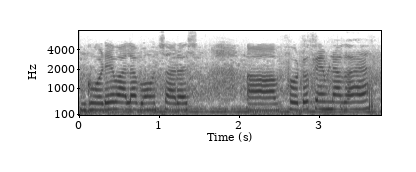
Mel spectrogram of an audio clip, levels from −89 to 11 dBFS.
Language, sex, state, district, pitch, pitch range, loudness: Hindi, female, Chhattisgarh, Raipur, 240 Hz, 225-255 Hz, -13 LUFS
